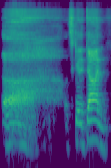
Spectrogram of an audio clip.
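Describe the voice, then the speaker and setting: A man hosting a casual sports livestream, talking to his viewers in a hurried, urgent way. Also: on the high side, wildly swooping pitch, gravelly, a little mellow, husky.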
